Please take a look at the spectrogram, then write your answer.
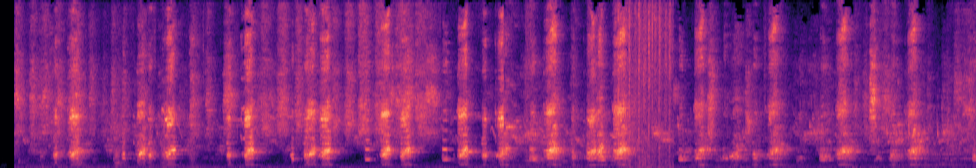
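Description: Harsh, rhythmic guinea fowl calls repeat rapidly and loudly, a chattering cackle from several birds close by, continuing without pause.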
